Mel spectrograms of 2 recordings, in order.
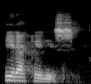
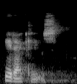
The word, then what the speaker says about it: Heracles: Stephen Adams, the pronunciation is Heracles. Like Hera, the goddess, Cles, Heracles.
